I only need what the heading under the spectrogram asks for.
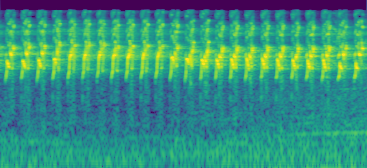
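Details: Lovebird in long ngekek, played as therapy so other lovebirds start singing: rapid, regular high-pitched chatter, each note a sharp buzzy chip, repeated steadily about three times a second, loud and unbroken.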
